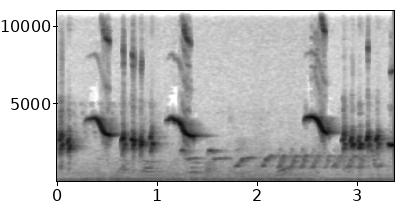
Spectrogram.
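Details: White-rumped shama (murai batu) song used as a lure to provoke other shamas into singing: loud whistled notes sliding downward, bursts of rapid rattling chatter, a softer rising series midway, then falling whistles and chatter again over a faint low hum.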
